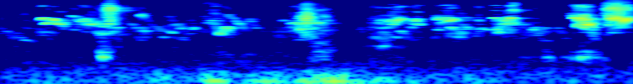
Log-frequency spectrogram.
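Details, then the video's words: Scattered short, high chirps and squeaks from playing finches, sparse at first and growing louder toward the end. "Beautiful Birds Chirping Sounds | Cute Finches Playing"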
